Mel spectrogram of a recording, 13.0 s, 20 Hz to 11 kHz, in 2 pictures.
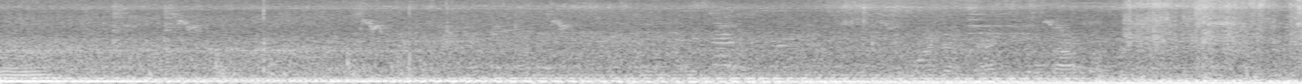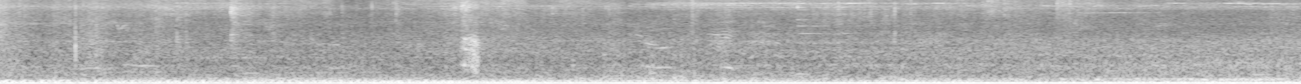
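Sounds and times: vehicle engine idling: 0.0s - 13.0s
faint voices: 2.1s - 13.0s.

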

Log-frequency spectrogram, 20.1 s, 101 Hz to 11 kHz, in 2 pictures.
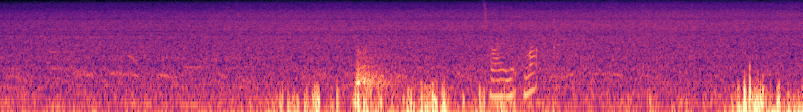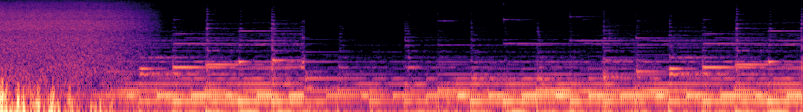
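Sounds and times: wind buffeting microphone: 2.8s - 7.1s, 7.7s - 11.6s.

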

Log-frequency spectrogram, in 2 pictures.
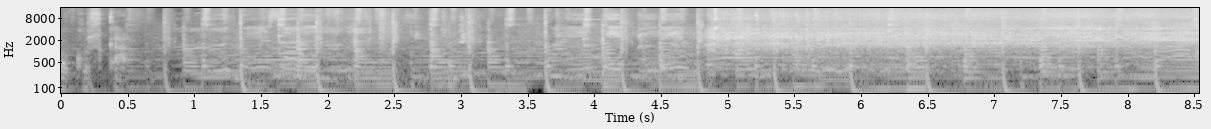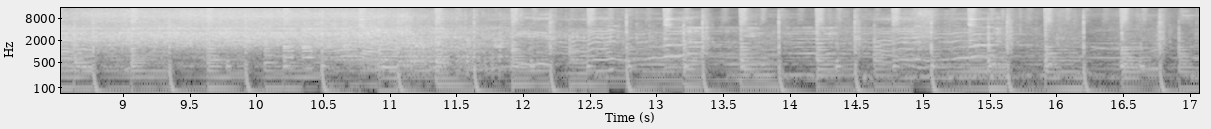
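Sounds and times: background music with steady beat: 0.0s - 17.0s
power tool cutting steel: 4.8s - 12.8s.

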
